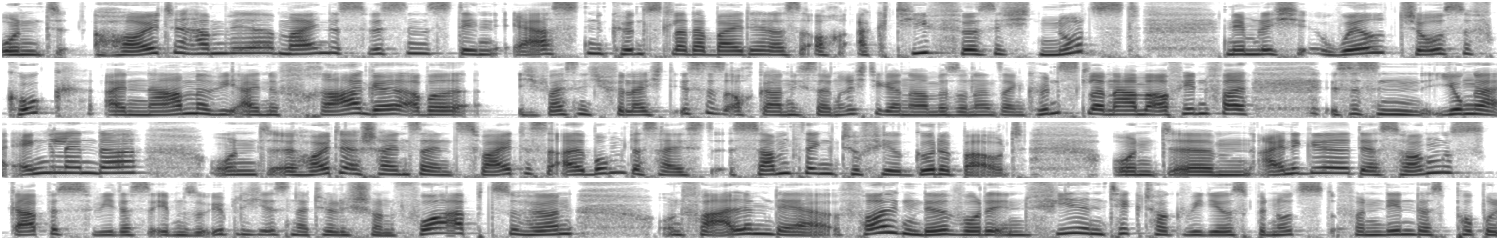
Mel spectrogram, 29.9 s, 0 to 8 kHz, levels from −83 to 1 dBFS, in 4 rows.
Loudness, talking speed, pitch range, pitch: -20 LUFS, 190 wpm, 190-245 Hz, 215 Hz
